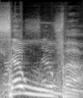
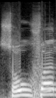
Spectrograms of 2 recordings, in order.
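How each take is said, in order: First: The first s is said with open lips. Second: The first s is said with rounded lips. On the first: The speaker calls it right. "വായ തുറന്ന് തന്നെ ഉച്ചരിക്കുക" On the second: The speaker calls it wrong. "സീനിന് ചിലർ അങ്ങനെ ആക്കിപ്പോവും"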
